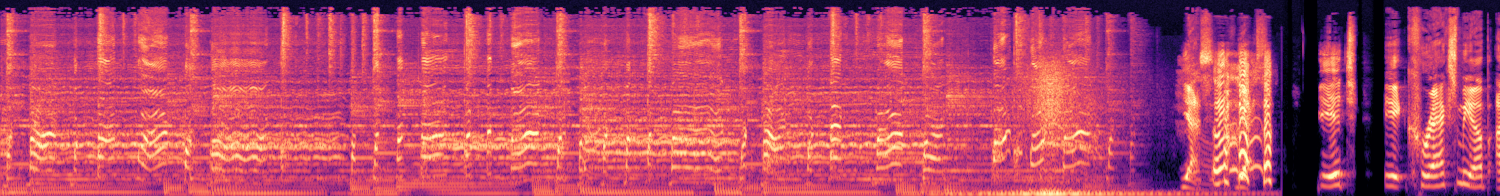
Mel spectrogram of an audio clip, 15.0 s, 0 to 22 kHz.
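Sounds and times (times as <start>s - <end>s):
bouncy pop tune with steady beat and bass: 0.0s - 12.7s
speech: 11.8s - 14.9s
laughter: 11.9s - 12.8s.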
